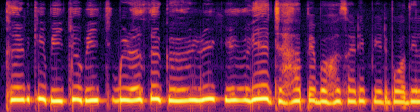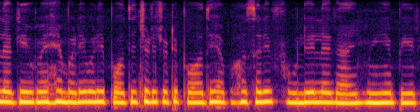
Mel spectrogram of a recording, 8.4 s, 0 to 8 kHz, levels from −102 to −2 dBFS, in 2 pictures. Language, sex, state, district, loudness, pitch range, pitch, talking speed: Hindi, female, Bihar, West Champaran, -11 LUFS, 270-315 Hz, 275 Hz, 195 wpm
